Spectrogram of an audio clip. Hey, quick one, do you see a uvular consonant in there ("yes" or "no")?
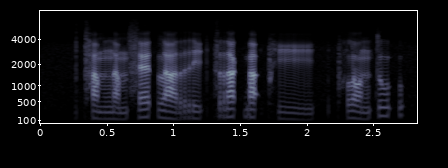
no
